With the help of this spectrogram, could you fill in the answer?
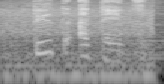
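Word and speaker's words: tête-à-tête: Es un espacio donde vamos a estar tet a tet. – Aparte hay que pronunciarlo así. – Porque teta es muy grasa.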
